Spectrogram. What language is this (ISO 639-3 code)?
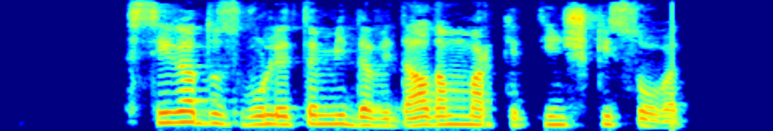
mkd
